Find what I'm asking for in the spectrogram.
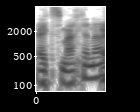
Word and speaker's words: Ex Machina: Ex Machina.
